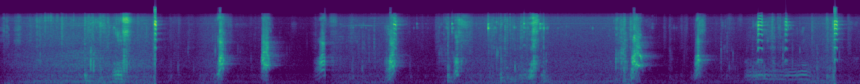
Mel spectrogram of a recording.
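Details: Puppies heard in a series of short, broad yelping barks and whimpers, bursts spaced irregularly about once a second with quiet gaps, some louder sharp yelps near the middle and a grumbling growl-like sound at the end.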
